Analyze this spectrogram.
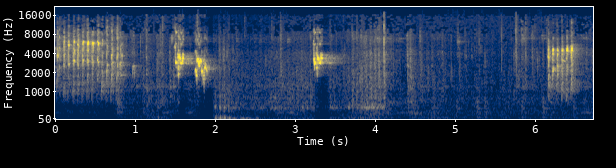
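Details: Pet budgerigar chirping while eating: a rapid pulsed buzzy burst opens, then sharp high chirps near two seconds and at three seconds, and another quick pulsed burst at the end, with low rustling between.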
